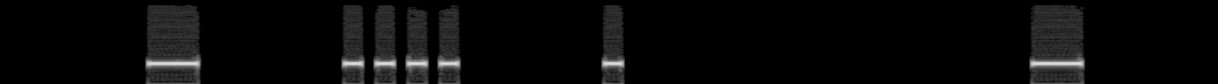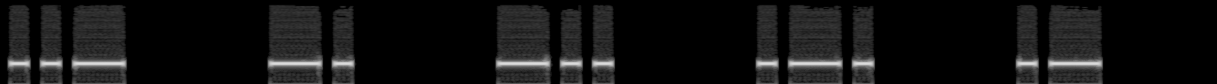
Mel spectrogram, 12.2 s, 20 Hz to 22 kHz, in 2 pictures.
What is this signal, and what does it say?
Morse code, heard as a keyed tone, about 15 wpm, spaced as for 8 wpm, 1000 Hz. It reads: THE TUNDRA
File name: qotdfiles / 8wpm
